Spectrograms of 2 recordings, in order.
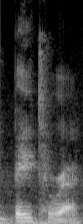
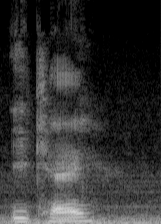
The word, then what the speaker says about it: Bayterek: It's like the Bayterek, I think is how you pronounce it. It's Bayterek. I think is how you say it.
